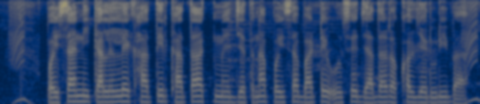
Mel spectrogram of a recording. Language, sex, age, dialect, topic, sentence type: Bhojpuri, male, 18-24, Southern / Standard, banking, question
